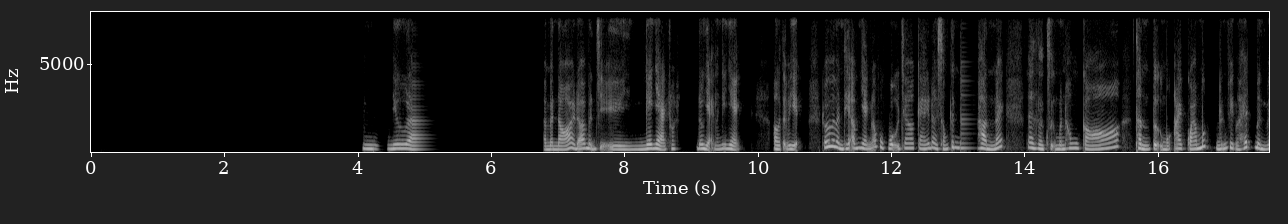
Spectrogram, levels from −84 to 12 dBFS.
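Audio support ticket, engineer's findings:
Call audio freeze, 4.82–6.81 s: sound stalls for about 2 s. The last sound is held as a fading buzz, then about 1.6 s of silence, then resumes where it stopped. Nothing lost, but delay grows by about 2 s. Likely cause: held-up packets draining the jitter buffer.

Call audio freeze, 13.05–13.32 s: shorter stall of 0.24 s. Brief fading buzz, no silence, resumes intact. Likely the same mechanism, adding another 0.24 s of lag.

Jitter buffer speed-up, 6.94–9.61 s: playback at 109% speed, pitch unchanged, sounds hurried. The receiver trims short pitch-period slices repeatedly, roughly a third of a second in total, to work off the backlog left by the first freeze.

Jitter buffer speed-up, 10.26–10.52 s at 116% and 11.02–13.02 s at 118%: same time compression. The first trims only a few tens of milliseconds, the second roughly 0.4 s. Rushed delivery with stable pitch.

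Jitter buffer speed-up, 16.97 s to the end at 121%: roughly 0.15 s trimmed. The fastest stretch, noticeably clipped pacing on the close. Band stops at 8 kHz, consistent with G.722 at 64 kbps on the call path.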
